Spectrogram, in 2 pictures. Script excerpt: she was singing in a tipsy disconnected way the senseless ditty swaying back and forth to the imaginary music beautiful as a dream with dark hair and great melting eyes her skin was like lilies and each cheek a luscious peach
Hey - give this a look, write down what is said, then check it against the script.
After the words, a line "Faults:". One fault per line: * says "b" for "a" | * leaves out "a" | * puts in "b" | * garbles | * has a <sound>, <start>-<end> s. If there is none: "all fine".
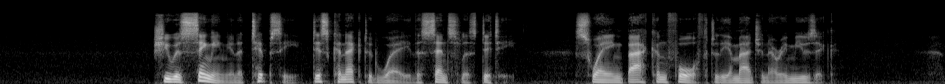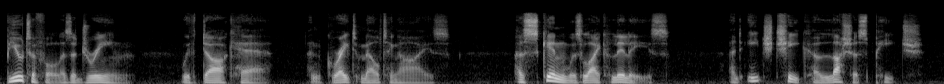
she was singing in a tipsy disconnected way the senseless ditty swaying back and forth to the imaginary music beautiful as a dream with dark hair and great melting eyes her skin was like lilies and each cheek a luscious peach
Faults:
all fine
